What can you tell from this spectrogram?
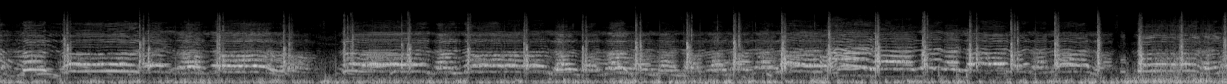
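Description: A group of people singing a chant together, with sharp rhythmic beats about twice a second, like clapping or banging, keeping time.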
